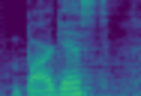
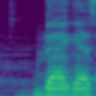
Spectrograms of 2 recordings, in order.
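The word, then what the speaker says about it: Barghest: Also, I know it's actually pronounced barest, but badass is just easier to say and I don't sound like a pirate while saying it.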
